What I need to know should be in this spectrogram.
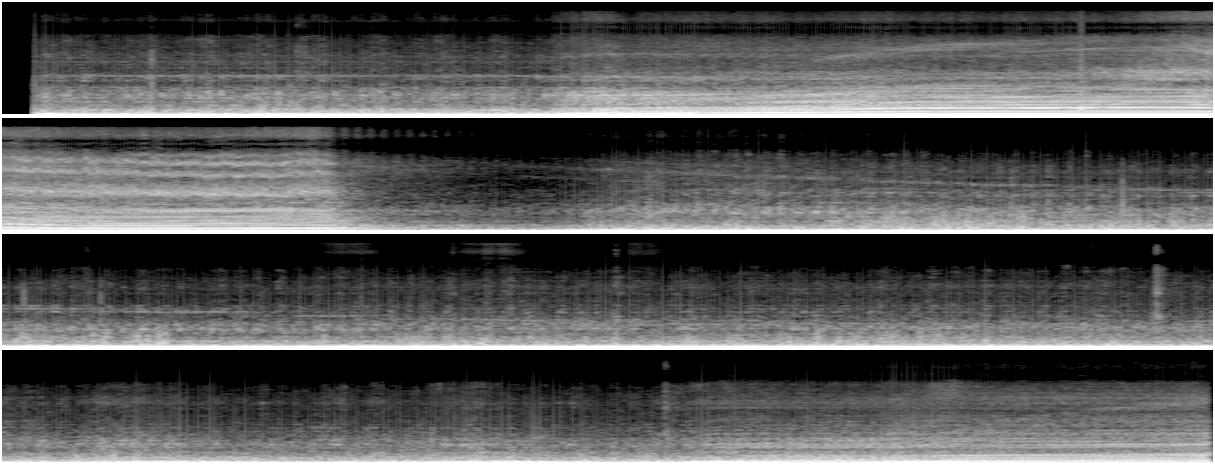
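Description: A car engine idles with a deep, rough rumble nearby.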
